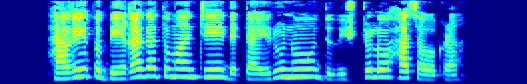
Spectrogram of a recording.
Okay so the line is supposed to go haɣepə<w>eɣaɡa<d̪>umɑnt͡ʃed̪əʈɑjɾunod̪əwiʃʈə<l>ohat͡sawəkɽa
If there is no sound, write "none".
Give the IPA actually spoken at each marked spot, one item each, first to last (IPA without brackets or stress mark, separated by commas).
b, t̪, l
